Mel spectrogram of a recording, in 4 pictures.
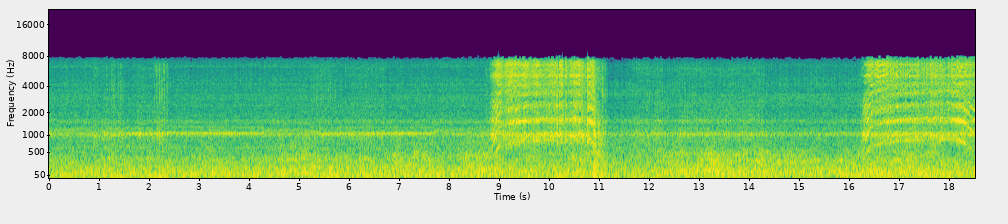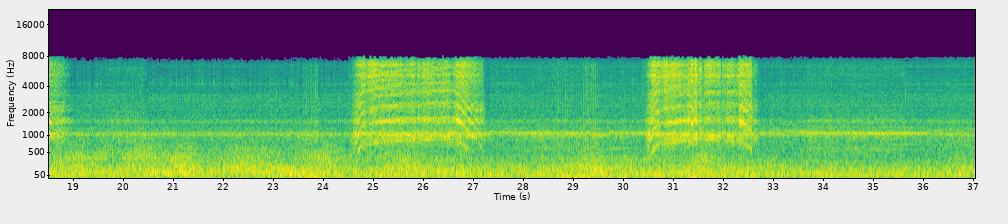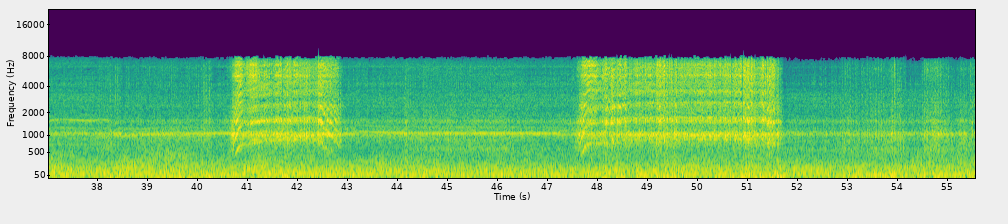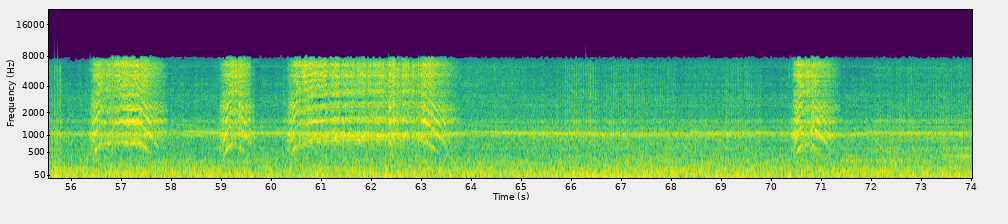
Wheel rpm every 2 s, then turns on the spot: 10, 10, 10, 10, 60, 140, 20, 10, 130, 90, 10, 0, 100, 110, 20, 110, 80, 20, 0, 20, 100, 110, 20, 10, 190, 210, 10, 20, 90, 30, 120, 170, 10, 20, 20, 40, 20.
0-8 12-16 18-22 28-30 32-36 38-40 44-46 52-56 58-60 64-70 72-74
